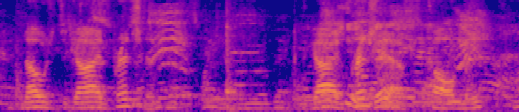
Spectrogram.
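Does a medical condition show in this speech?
No.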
